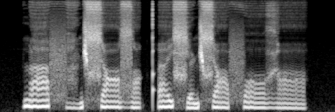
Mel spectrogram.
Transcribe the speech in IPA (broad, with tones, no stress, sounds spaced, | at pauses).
ɳ a˧ f a̤˨ ɳ ɕ ɑ˧ zˤ ə˨ qʼ e˦ ɕ ɘ˨ ɳ ɕ ɑ˧ f ɔ˨ ɣ ɑ˨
